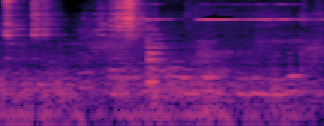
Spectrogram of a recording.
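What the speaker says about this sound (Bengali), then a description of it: "আমি পায়েস রান্না করতেছি এখানে বসে বসে" Metal utensils clink against pots and dishes while payesh, a Bengali rice pudding, is cooked at home during preparations for a household puja; a few sharp clinks over a low kitchen background, with a voice speaking faintly underneath.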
